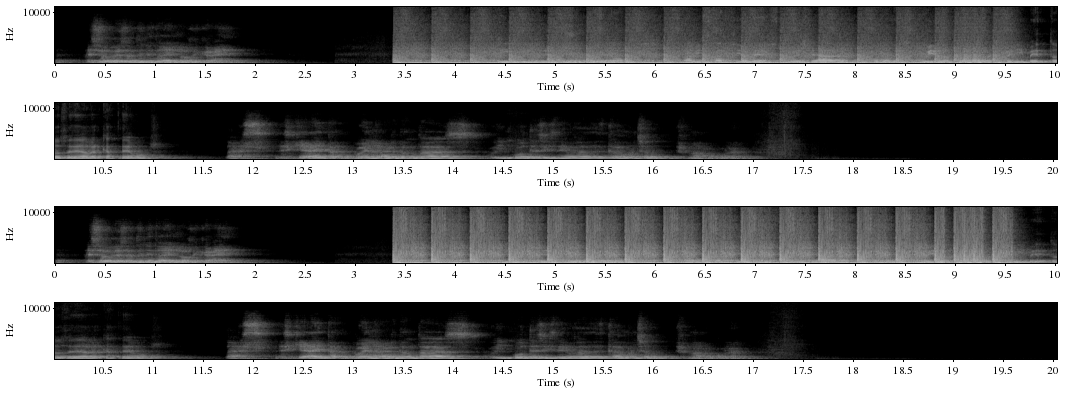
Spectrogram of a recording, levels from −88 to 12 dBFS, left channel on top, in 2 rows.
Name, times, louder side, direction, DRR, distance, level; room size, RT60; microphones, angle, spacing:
voice 1, 0.3-1.8 4.8-5.9 6.9-7.0 11.7-16.9, right 1 dB, 20° right, -3 dB, 2.0 m, -28 dB
sound 1, 3.4-9.6, right 3 dB, 55° right, 0.4 m, -17 dB
voice 2, 4.4-5.8 6.3-11.0, left 3 dB, 35° left, 6 dB, 0.4 m, -26 dB
5.2 x 4.0 x 4.7 m, 0.89 s
head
